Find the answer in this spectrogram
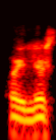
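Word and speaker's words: Euler: is e e the ulers's number some people pronounce it as oiler's But but I do Indian pronunciation not real pronunciation.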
